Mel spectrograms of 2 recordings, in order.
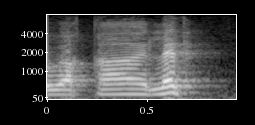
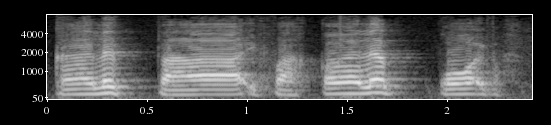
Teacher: Masukkan bunyi ta ni ke dalam ta. Setiap kali anak jumpa ta mati, jumpa dengan ta, terus masukkan ta dalam ta. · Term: hukum idgham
